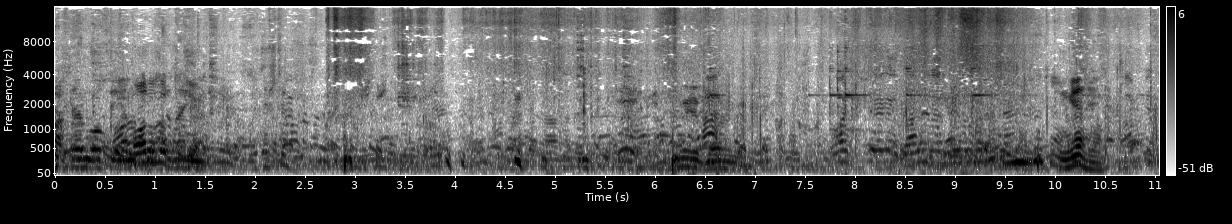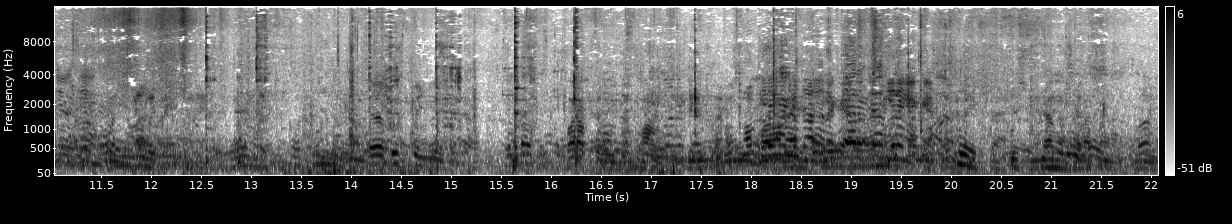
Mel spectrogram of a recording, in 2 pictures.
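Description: Dishes and cutlery clink on a table.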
